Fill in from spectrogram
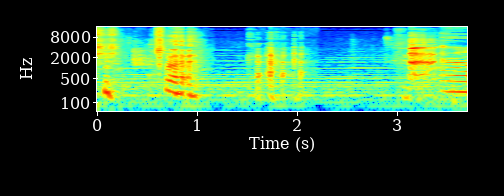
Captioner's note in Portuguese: risos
